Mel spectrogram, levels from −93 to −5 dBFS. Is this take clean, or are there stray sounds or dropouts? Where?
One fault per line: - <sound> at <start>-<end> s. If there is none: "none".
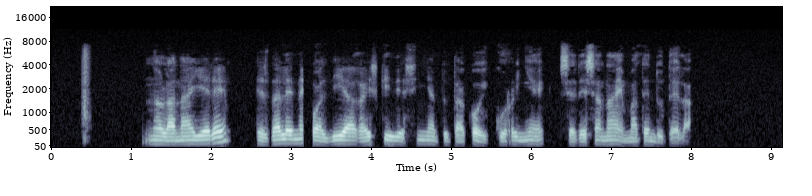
- dropout at 3.1-3.3 s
